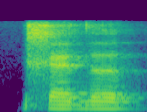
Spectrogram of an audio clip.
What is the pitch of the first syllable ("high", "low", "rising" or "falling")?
low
